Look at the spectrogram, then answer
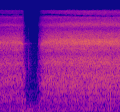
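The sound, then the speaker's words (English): Steady, breathy airflow hiss of a draw through a Dog RTA atomizer on a Pug mod, airflow set to two holes, briefly cutting out for a moment before resuming as a long, even rushing sound. No one speaks. “I can't figure out how I like the airflow. Full open is a bit too open, and two holes.”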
